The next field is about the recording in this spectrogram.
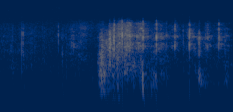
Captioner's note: mattress creaking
